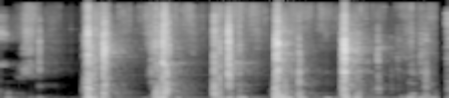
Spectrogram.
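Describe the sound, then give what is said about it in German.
Crisp papery bursts come in a quick uneven series of about five as a deck of tarot cards is shuffled and handled to draw a daily card, with no one talking. “Live im Podcast ziehe ich jetzt eine Tageskarte, meine heutige Tageskarte.”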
